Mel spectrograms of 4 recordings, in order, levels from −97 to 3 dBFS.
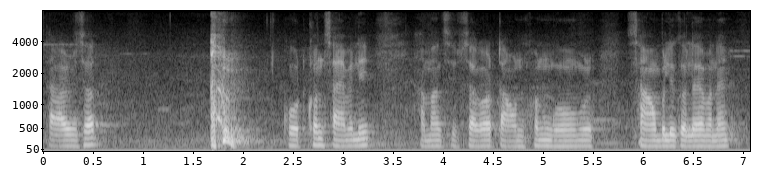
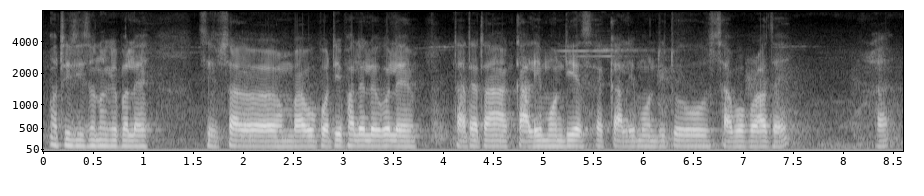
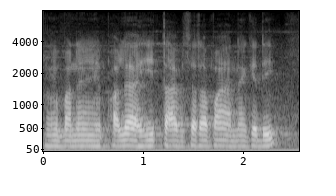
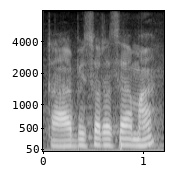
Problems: none marked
